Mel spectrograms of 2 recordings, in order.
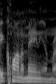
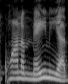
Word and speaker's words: Quantumania: I'm pretty sure when people talk about it, they say Quantumanium, right? – They say Quantumania. There's no extra.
